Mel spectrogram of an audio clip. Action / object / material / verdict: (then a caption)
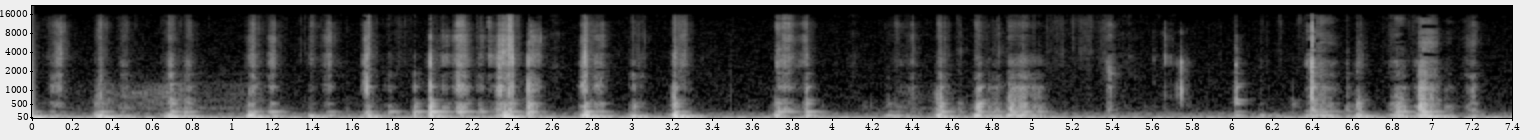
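scrape / pressed powder eyeshadow in a plastic palette, scraped with a metal tool / pressed powder / none. A red-handled metal hook tool scratches and digs into the blue pressed powder eyeshadow wedges in a round white plastic palette, scattering crumbs. The result is a quick, irregular run of dry scratches and soft taps, dull and low-weighted, each cutting off at once with no ring.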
